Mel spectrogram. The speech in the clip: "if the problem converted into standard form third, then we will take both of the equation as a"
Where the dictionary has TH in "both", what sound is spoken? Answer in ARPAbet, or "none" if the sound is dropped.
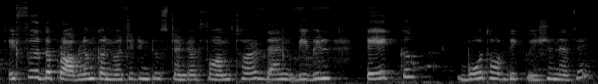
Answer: T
